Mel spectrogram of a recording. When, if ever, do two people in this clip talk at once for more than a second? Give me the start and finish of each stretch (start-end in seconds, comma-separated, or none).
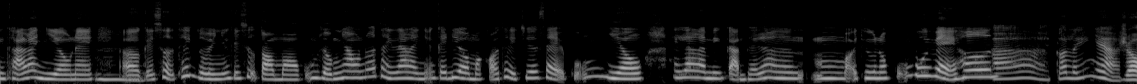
none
